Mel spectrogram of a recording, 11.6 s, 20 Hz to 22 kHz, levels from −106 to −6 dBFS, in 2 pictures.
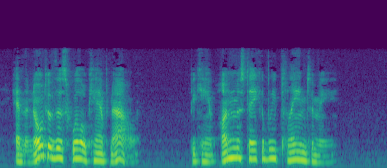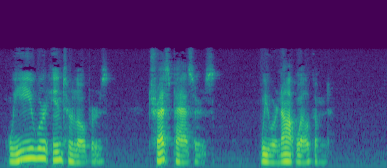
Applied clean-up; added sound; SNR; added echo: none; none; none; none.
